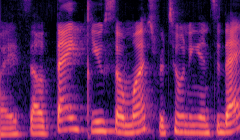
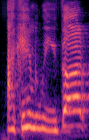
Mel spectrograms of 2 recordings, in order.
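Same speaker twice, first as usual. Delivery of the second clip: higher-pitched, touched amazement; excited disbelief; 7 semitones higher, much faster than usual. Retold or imitated. Host retelling guest's reaction to the invitation, mildly excited disbelief. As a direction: imitate someone thrilled to be asked. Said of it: "it was just your excitement".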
